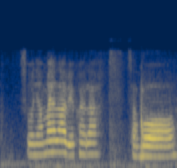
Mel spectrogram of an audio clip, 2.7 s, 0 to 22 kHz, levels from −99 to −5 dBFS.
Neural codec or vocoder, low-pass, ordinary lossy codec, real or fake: codec, 16 kHz, 0.4 kbps, LongCat-Audio-Codec; 7.2 kHz; Opus, 32 kbps; fake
